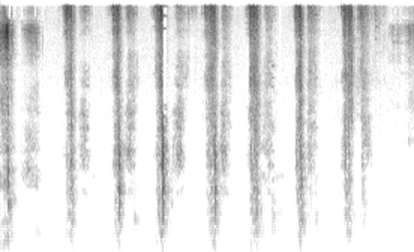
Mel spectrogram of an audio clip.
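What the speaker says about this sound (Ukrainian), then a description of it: "Петрушку теж треба нарізати міленько" Parsley being finely chopped with a knife on a board, about nine crisp, evenly spaced cuts, close and quiet with short silences between strokes.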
